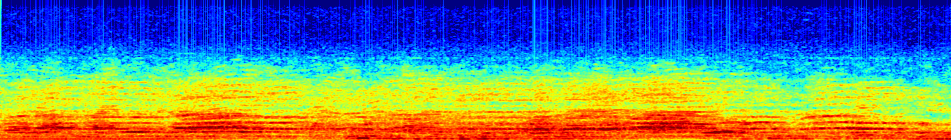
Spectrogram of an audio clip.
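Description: A group of young girls recite together in unison, close by.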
